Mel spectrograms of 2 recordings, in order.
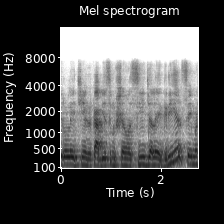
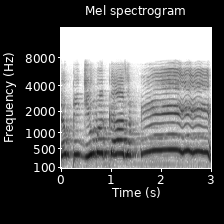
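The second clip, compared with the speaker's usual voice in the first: put-on high-pitched, sobbing little girl voice. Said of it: "desse jeito, sabe? Chorando".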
